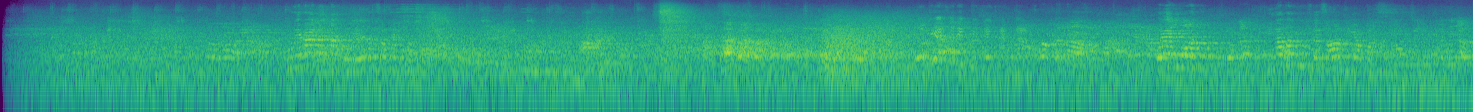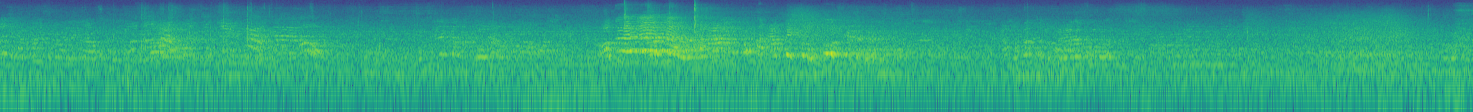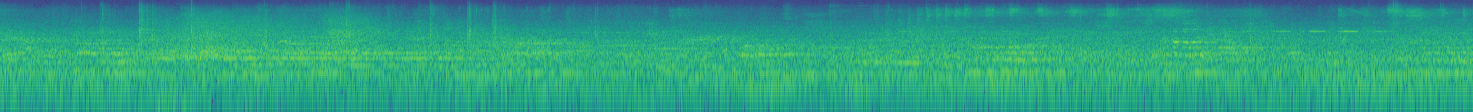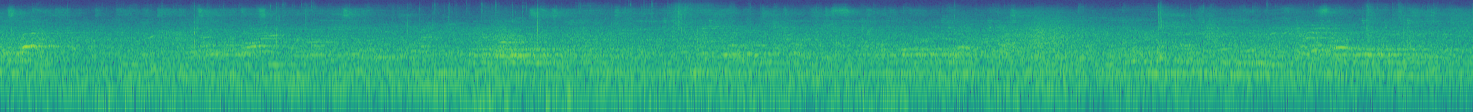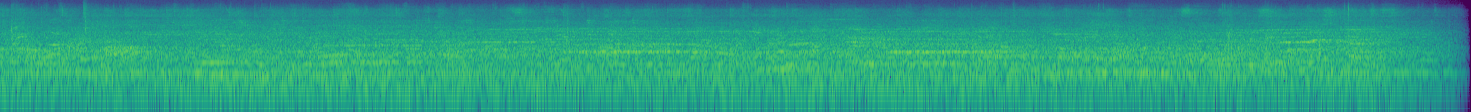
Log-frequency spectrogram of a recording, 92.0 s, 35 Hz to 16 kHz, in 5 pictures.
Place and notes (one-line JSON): {"title": "Kaohsiung Arena - dance", "date": "2012-02-25 16:42:00", "description": "A group of young students are practicing dancing, Sony ECM-MS907, Sony Hi-MD MZ-RH1", "latitude": "22.67", "longitude": "120.30", "altitude": "8", "timezone": "Asia/Taipei"}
